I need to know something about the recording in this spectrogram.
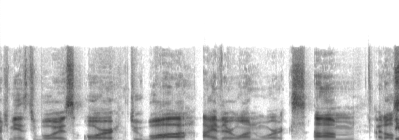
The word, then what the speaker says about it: Dubois: Yeah, so Dubois it's a joke, referencing to like when I started using the name online of Dubois. People like my friends would mispronounce it purposely to joke, mispronouncing it as Dooboys.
